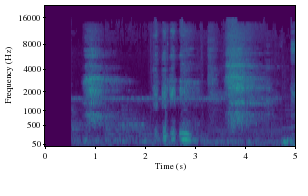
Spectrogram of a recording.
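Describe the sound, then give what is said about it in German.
Breathy vocal noises: a mix of throat clearing and low, drawn-out groaning, with heavy exhales and a short guttural grunt in the middle, no words spoken. “Diese Melange, diese Mischung aus Räuspern und Stöhnen.”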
